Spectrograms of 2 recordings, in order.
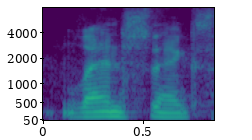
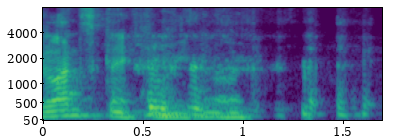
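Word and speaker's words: Landsknechts: that both Han Sipple and bonavent were both L sanks I can't pronounce that word correctly for the life of me apologize yeah or landscap yeah there you go um so you could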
